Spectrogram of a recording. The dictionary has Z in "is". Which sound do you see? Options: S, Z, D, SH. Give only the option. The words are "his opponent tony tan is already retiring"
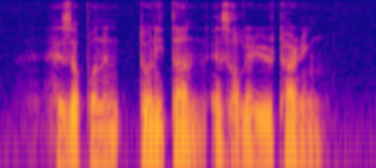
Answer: Z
